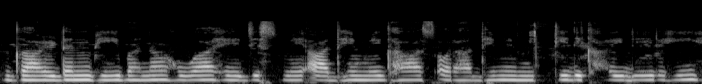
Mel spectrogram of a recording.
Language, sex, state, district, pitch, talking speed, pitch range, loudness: Hindi, female, Uttar Pradesh, Lucknow, 205 Hz, 145 wpm, 200-205 Hz, -18 LUFS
